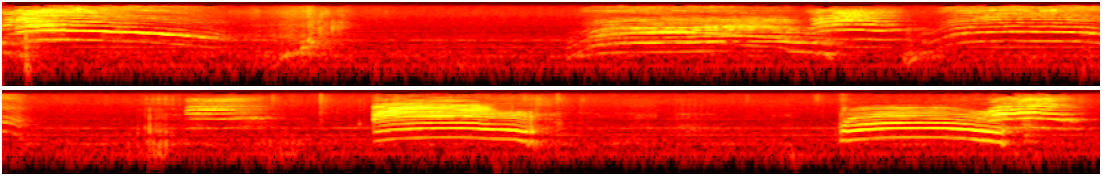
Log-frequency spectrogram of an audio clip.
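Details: ['Crying female Scottish Fold kitten, blue tabby, wanting to go outside: roughly eight plaintive meows, some long and wavering, some short and sharp, repeated irregularly about every second or two indoors.']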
